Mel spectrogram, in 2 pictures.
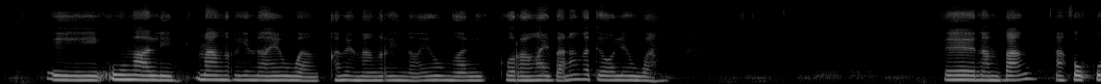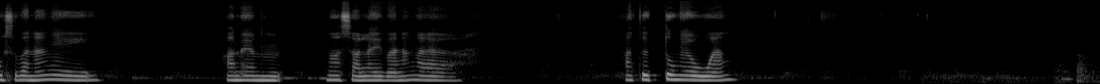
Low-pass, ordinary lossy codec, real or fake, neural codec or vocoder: none; none; fake; autoencoder, 48 kHz, 32 numbers a frame, DAC-VAE, trained on Japanese speech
